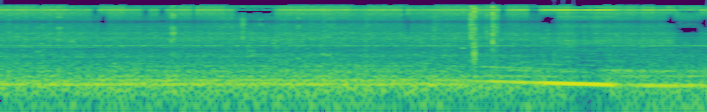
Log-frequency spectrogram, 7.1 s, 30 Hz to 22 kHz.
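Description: Boeing 737-800's CFM56 turbofan engines heard inside the cabin from an over-wing window seat: a steady hum with a low drone as the airliner rolls along the runway after landing. Near the end it swells louder for about a second, then the drone settles a little lower in pitch.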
